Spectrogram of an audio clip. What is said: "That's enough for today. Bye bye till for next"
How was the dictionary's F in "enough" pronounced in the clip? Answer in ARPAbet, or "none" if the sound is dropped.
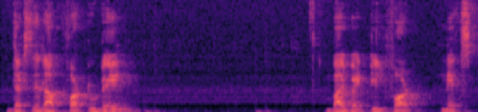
P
